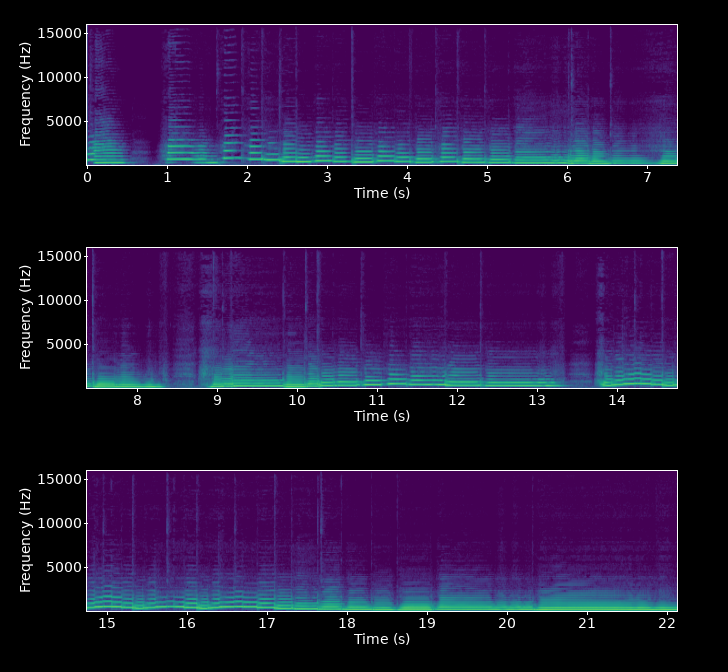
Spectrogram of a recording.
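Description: Buescher Aristocrat alto saxophone played through a vintage Selmer Jazz D mouthpiece: a solo melodic line in three or four phrases with brief breathing gaps, ending on a long held low note. A demonstration of the mouthpiece's tone, which the player says "pops".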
